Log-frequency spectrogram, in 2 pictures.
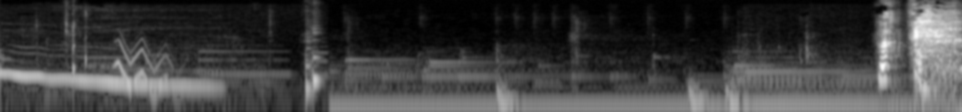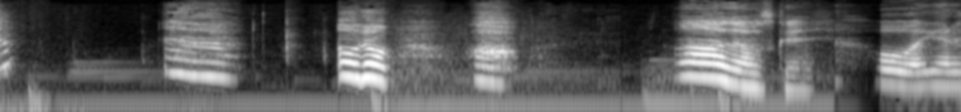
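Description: Several sharp sneezes with squeals and laughter between them, over background music; ordinary sneezing.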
